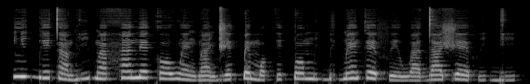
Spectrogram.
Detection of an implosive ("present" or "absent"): absent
